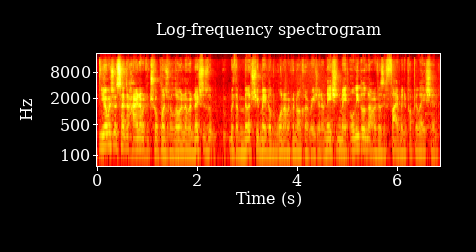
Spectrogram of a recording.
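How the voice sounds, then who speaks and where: A man's voice: on the low side, steady tone, very fast. A man streaming a strategy game live. He thinks aloud in a chatty way, with many ums and restarts, and his nose is slightly blocked.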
